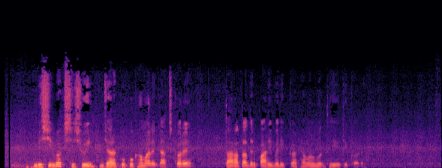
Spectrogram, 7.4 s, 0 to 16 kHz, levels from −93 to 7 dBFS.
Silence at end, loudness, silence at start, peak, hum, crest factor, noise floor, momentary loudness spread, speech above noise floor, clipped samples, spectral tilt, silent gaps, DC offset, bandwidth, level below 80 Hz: 1.35 s; -21 LUFS; 0.1 s; -2 dBFS; none; 22 dB; -50 dBFS; 13 LU; 29 dB; under 0.1%; -5.5 dB/octave; none; under 0.1%; 10.5 kHz; -58 dBFS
